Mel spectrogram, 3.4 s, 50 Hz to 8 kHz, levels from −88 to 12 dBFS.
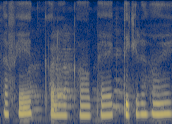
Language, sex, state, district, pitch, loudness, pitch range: Hindi, female, Uttar Pradesh, Lucknow, 205 Hz, -20 LUFS, 190-220 Hz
